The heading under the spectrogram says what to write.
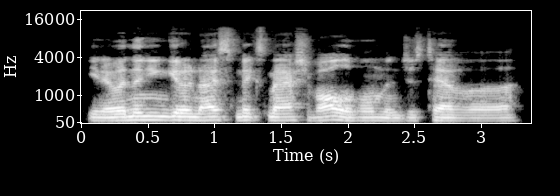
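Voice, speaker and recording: A man's voice: lowish voice, steady tone, quick pace. A man co-hosting a podcast, talking in an easygoing way and weighing his words in casual chat. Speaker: podcast co-host.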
